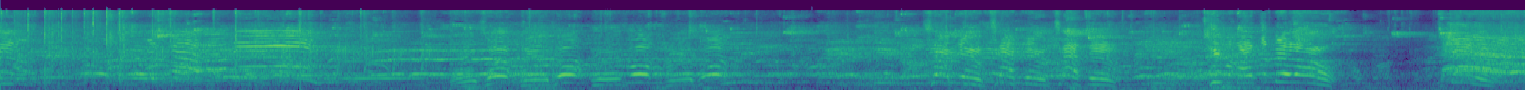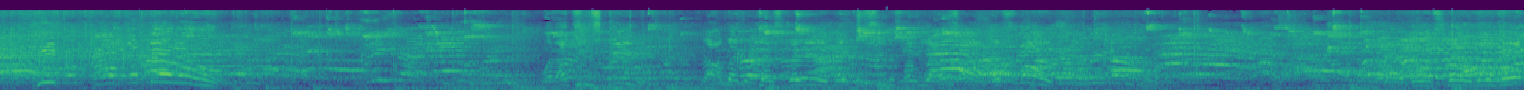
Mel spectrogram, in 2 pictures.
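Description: Basketball game in a gymnasium: a ball bouncing on the hardwood court amid shouts and chatter from players, benches and spectators, echoing in the hall. The sound drops out briefly a little before halfway through.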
